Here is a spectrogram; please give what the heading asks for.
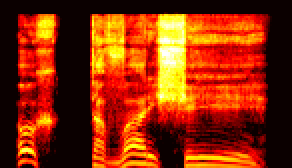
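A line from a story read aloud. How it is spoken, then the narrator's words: Overjoyed breathless exclamation. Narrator (Russian): только и выдохнул Колька, ощущая, что счастье внутри просто не помещается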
